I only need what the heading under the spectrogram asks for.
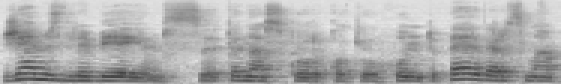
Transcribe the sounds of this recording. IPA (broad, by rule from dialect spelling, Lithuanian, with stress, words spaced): ˈʒʲæːmʲeːs dʲrʲɛˈbʲiɛˌjeːms ˈtʲeːˌnɑːs ˈkoːr ˈkoːˌkʲuː ˈxʊntʊ ˈpʲɛrʲʋʲɛrsˌmɑː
